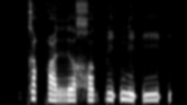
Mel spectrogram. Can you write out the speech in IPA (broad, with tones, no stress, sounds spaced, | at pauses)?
k ɯ˦ qʷ ɛ˨ r ɯ˨ χ o˨ k͡p i˦ ʔ n i˨ ʔ i˦ ʔ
